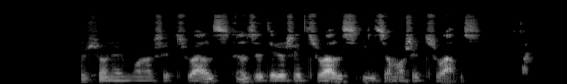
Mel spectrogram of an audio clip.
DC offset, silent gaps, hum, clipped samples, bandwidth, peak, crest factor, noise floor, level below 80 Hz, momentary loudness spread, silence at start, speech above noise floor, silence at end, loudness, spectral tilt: under 0.1%; none; none; under 0.1%; 11.5 kHz; -6 dBFS; 24 dB; -49 dBFS; -76 dBFS; 19 LU; 0.8 s; 19 dB; 0.4 s; -29 LUFS; -2 dB/octave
